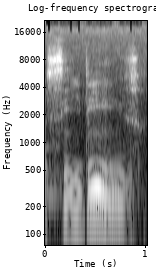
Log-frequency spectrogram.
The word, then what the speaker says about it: CDs: jazz CDs deviation CDs so CDs abbreviation more stress on the last part of an abbreviation and de easy voice sound it actually you say D it ends in a vowel E and so the s becomes voiced into Z CDs CDs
